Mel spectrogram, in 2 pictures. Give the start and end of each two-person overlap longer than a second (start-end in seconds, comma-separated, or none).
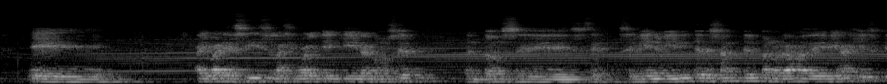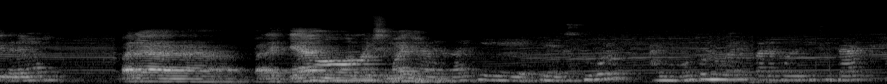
12.0-13.2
